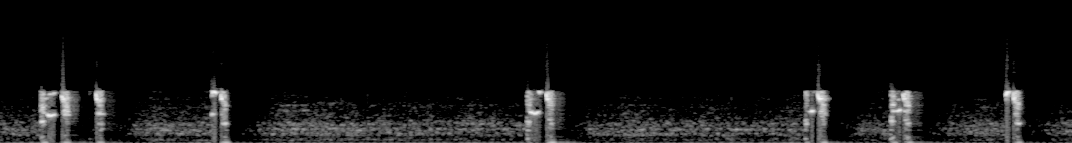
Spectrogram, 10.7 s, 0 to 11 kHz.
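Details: Peregrine falcon, Evoluon site, 7 February 2020 at 15:55: short scratchy double chips spaced several seconds apart over a quiet, faint background hum.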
